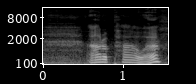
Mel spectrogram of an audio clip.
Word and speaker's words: Arapawa: To stop any confusion and so you can get better bearings, Arapawa is spelt two ways, A-R-A-P-A-W-A and A-R-A-P-A-O-A, and as it happens both words are pronounced identically.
